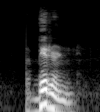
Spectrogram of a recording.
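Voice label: "bittern", English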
